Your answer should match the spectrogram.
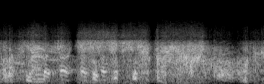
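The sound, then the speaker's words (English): A voice imitates a minigun spinning up: a loud, buzzing whirr that runs continuously for a few seconds with two brief breaks, sounding slightly muffled and tinny. “the minigun from, from like Predator when you mention that, specifically because of the starts humming and spinning the thing on its own”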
